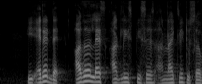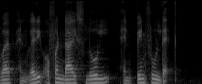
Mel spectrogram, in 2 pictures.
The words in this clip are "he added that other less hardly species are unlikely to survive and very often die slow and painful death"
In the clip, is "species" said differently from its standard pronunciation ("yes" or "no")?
yes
